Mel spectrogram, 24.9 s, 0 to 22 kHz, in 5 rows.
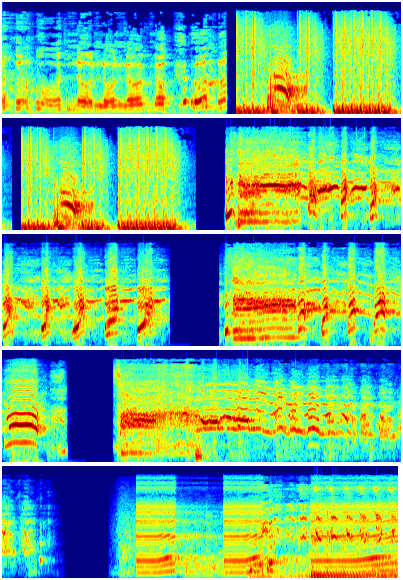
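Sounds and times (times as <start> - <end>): automatic gunfire sound effect: 2.9 - 7.4
loud laughter: 7.8 - 12.1, 12.8 - 15.6, 17.3 - 20.6, 23.0 - 24.9.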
